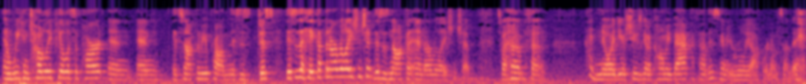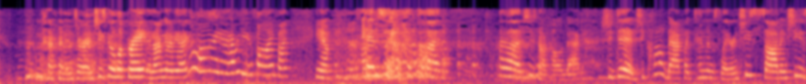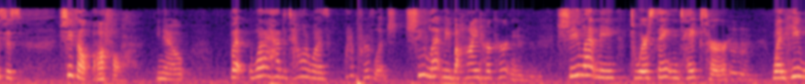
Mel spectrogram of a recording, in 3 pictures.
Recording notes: The following audio comes from the 2016 National Disciple Making Forum with Discipleship.org. One of those 10 tracks was hosted by Downline Institute.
